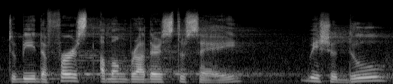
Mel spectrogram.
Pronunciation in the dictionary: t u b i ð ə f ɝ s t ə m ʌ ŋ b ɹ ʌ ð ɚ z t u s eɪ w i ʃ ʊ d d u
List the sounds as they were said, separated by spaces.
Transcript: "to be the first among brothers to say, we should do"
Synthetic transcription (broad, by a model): t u b i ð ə f ɝ s t ə m ʌ ŋ b ɹ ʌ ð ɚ s t u s eɪ w i ʃ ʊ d d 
